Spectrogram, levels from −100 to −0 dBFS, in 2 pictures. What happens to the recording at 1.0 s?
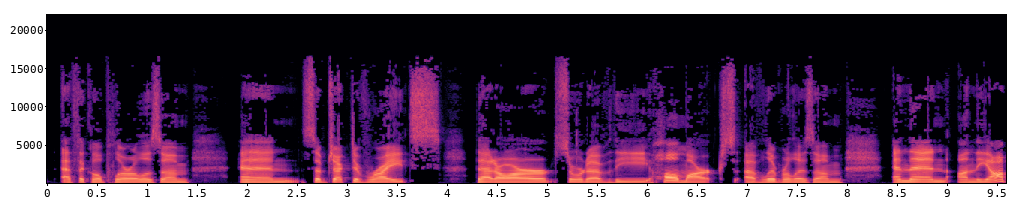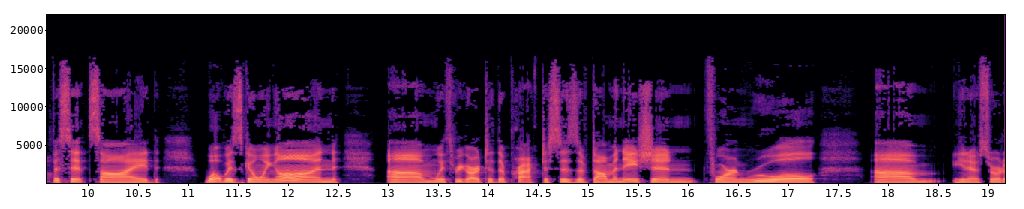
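Nothing goes wrong at 1.0 s; the speech passes through intact at that moment, with no dropout, click or distortion to be heard.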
